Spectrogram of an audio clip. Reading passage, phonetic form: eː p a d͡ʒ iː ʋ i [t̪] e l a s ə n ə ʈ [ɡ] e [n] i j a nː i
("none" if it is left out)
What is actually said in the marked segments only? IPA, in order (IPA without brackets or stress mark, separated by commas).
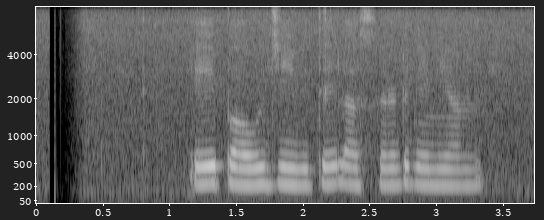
t̪, ɡ, n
